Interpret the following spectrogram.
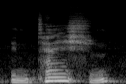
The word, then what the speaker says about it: intention: is to be produced so when we produce the word intention ten is the place where the primary stress lies number three contemplation contemplation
